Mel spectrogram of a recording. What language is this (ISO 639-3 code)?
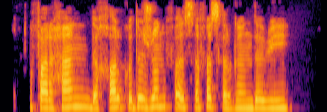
pus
